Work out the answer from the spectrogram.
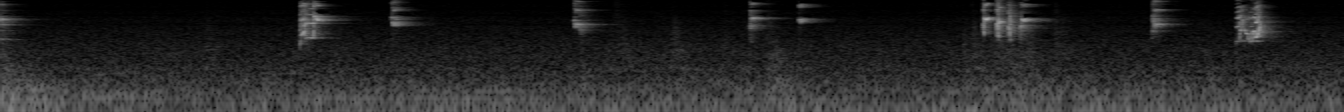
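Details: Caged lovebird described as good at ngetik, uttering brief high-pitched chirps about every second or so, several in rapid doubled clusters, against near silence.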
